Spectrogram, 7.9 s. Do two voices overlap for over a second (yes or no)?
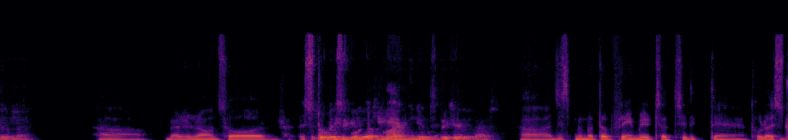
yes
